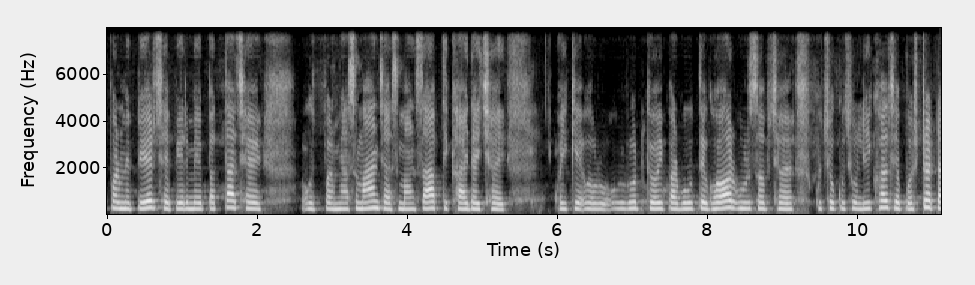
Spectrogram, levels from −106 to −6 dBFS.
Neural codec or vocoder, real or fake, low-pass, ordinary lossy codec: codec, 16 kHz, 8 kbps, FunCodec, trained on LibriTTS, 25 frames a second; fake; none; none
